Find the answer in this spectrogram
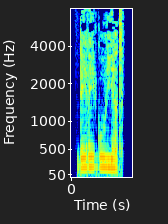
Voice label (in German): "dereguliert", german; adjectives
